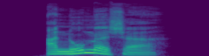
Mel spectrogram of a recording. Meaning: 1. comparative degree of anomisch 2. inflection of anomisch: strong/mixed nominative masculine singular 3. inflection of anomisch: strong genitive/dative feminine singular
- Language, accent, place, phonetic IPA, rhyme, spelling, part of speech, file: German, Germany, Berlin, [aˈnoːmɪʃɐ], -oːmɪʃɐ, anomischer, adjective, De-anomischer.ogg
